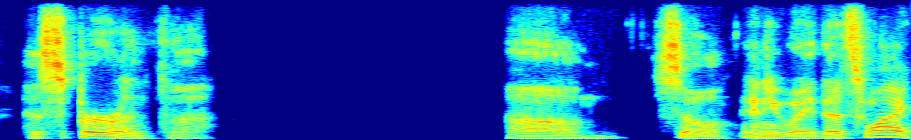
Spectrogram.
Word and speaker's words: Hesperantha: Hesperantha, technically it would be Hesper means evening and antha means flower. So that's why I want to say Hesperantha. But again, the rule of the third syllable is Hesperantha.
